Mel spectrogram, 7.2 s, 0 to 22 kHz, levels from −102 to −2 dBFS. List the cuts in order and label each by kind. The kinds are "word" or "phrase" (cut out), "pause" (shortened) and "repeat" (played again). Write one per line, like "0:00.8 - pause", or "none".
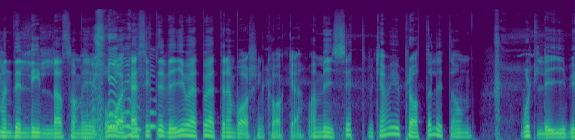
0:02.5 - repeat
